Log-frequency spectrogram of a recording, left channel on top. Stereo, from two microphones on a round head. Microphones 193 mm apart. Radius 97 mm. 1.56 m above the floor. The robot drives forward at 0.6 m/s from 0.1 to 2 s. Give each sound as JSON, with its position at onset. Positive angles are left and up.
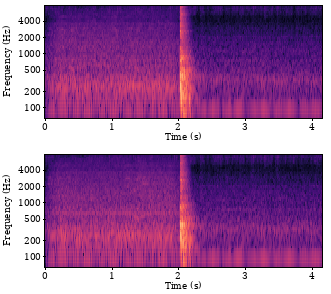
{"t": 2.0, "sound": "a thud", "side_deg": 20, "distance_m": 1.0}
